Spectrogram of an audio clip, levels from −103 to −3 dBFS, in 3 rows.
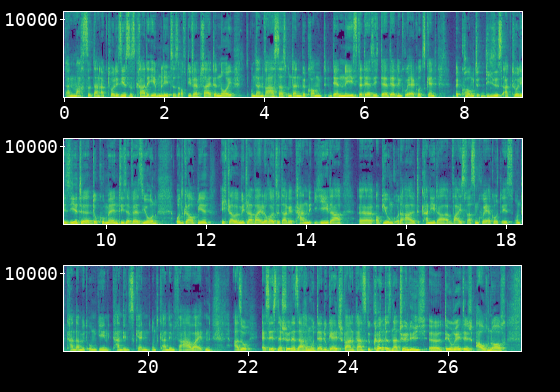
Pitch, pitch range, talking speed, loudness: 120 Hz, 110-145 Hz, 190 wpm, -17 LUFS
